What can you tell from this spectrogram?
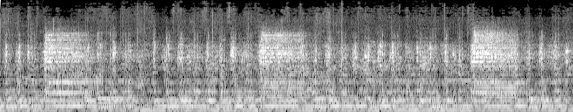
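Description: Live instrumental fuzz psychedelic rock: a band of electric guitars, bass guitar and drums playing loudly through a stage PA, heard from the audience. Sustained guitar notes ride over a steady bass line and drums, with brighter strummed guitar swells coming back about every three seconds.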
